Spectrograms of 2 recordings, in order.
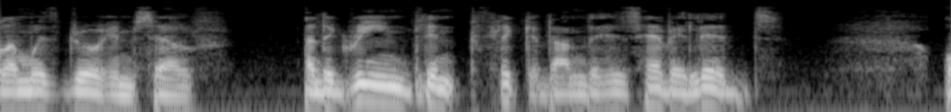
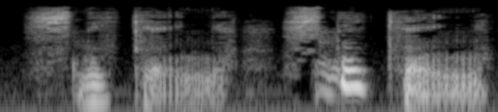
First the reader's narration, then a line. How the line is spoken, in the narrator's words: hissed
